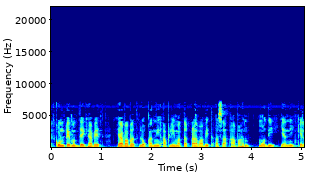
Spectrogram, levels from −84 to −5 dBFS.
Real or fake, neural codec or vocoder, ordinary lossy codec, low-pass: real; none; none; 7.2 kHz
